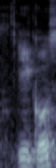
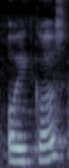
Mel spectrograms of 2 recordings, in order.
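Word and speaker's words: οἶκος: Bueno, nosotros pronunciamos el diptongo omicron iota y, como lo hacen los griegos, vaya, desde hace muchísimos siglos. Aunque hay otros que lo pronuncian oikos o ikia.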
